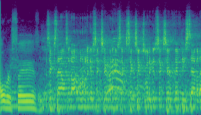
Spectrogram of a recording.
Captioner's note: auction chant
